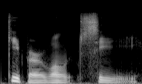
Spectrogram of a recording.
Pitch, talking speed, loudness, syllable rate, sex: 100 Hz, 125 wpm, -18 LUFS, 3.1 syllables/s, male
